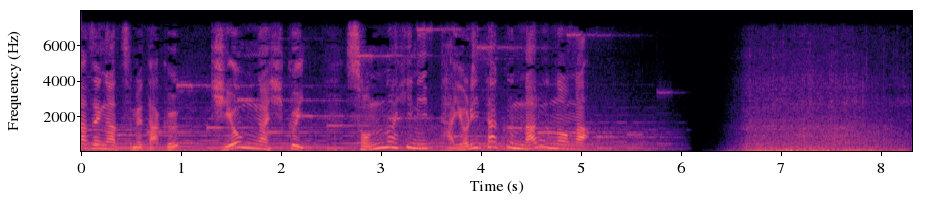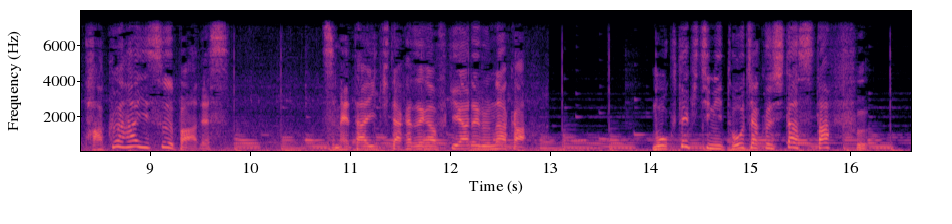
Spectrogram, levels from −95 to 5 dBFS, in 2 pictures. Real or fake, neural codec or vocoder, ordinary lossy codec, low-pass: real; none; none; 7.2 kHz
